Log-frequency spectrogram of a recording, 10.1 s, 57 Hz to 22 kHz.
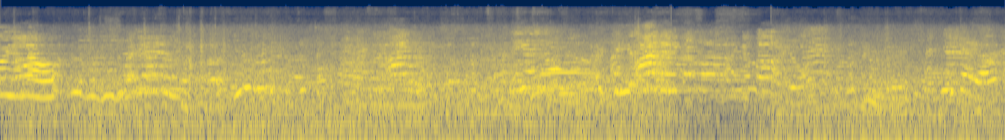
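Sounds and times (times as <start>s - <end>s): hall background hum: 0.0s - 10.0s
high-pitched voices chattering: 0.0s - 10.0s.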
